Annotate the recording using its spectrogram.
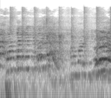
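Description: Hands clapping in a quick, even rhythm, about five claps a second, with people talking over it.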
